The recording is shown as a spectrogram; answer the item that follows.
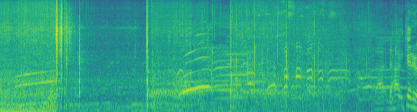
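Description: Hip hop music cuts off about a second in. Then a skateboard rolls on an asphalt path, with a sharp clack about three seconds in, while distant voices shout over it.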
